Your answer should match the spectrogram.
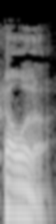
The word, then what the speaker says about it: Helena: Or it's Helena, Montana. Now, how do you say it? – Helena.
